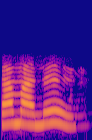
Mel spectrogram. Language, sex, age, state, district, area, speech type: Bodo, female, 18-30, Assam, Baksa, rural, conversation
